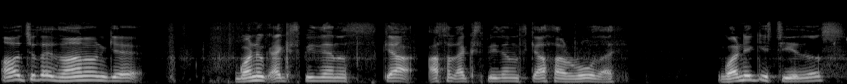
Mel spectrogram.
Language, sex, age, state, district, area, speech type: Kashmiri, male, 45-60, Jammu and Kashmir, Bandipora, rural, spontaneous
